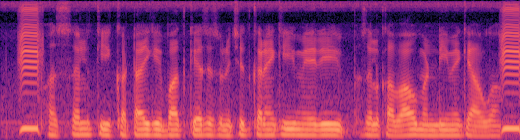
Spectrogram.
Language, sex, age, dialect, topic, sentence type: Hindi, male, 25-30, Kanauji Braj Bhasha, agriculture, question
